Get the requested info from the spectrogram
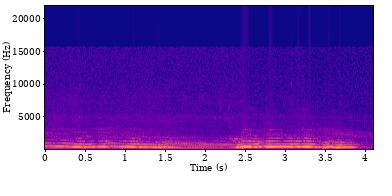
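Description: Bansuri (bamboo flute) playing a slow, gliding, ornamented melody in Hindustani Raag Bhairavi over a steady low drone. The flute phrase breaks off about a second and a half in and comes back about a second later.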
